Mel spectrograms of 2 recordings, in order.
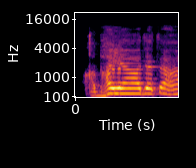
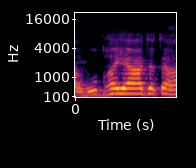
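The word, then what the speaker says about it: ಉಭಯಾದತಃ: ಅದಕ್ಕೋಸ್ಕರ ನಾನು ಹೇಳಿದಲ್ವಾ, ಅಭಯಾಜತಃ ಅಂತ ಹೇಳ್ತೀರಿ, ಅಲ್ಲ ಉಭಯಾಜತಃ ಅಂತ ಹೇಳ್ಬೇಕು ಪುರುಷ ಸೂಕ್ತದಲ್ಲಿ.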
